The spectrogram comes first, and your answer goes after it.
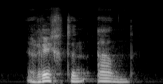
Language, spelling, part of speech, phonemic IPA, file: Dutch, richten aan, verb, /ˈrɪxtə(n) ˈan/, Nl-richten aan.ogg
- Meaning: inflection of aanrichten: 1. plural present indicative 2. plural present subjunctive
